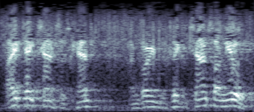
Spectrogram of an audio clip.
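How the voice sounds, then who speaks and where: A man performs a brusque, excitable newspaper boss from golden-age radio. His voice sits fairly high and he blusters with gruff impatience. The old recording is muffled and reverberant, with clear noise throughout. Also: a little fast, natural voice. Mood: grudging. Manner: gruff, impatient, blunt, exclamatory. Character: brusque, excitable, blustering male big-city newspaper editor. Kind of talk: 1940s radio drama acting.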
